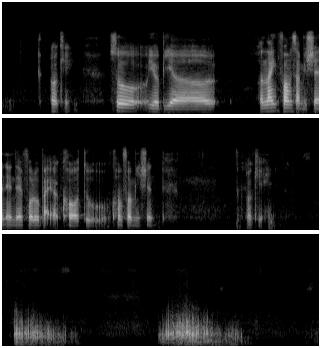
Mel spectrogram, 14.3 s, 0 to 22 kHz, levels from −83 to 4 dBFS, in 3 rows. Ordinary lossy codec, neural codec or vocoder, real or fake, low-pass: Opus, 16 kbps; codec, 24 kHz, 3.1 kbps, DualCodec; fake; 7.2 kHz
